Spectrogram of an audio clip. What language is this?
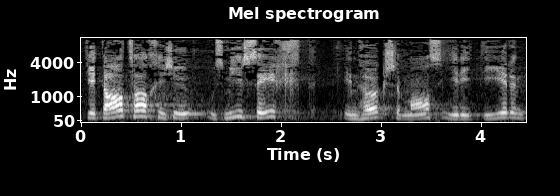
Swiss German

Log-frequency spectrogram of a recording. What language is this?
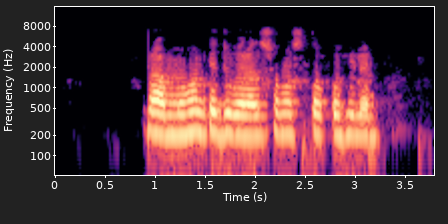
Bangla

